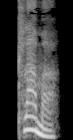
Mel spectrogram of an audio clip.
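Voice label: "humor", British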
